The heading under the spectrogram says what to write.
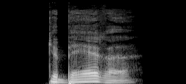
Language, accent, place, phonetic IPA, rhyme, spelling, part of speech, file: German, Germany, Berlin, [ɡəˈbɛːʁə], -ɛːʁə, gebäre, verb, De-gebäre.ogg
- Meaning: inflection of gebären: 1. first-person singular present 2. first/third-person singular subjunctive I 3. first/third-person singular subjunctive II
